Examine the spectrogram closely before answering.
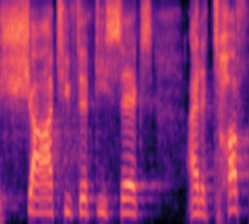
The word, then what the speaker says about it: SHA: hashing for 5,000 SATs sha 256 Dave I can't give that to you Dylan that's the a the af1 reman afran someone said hash 256 and that is not true it is sha 256 I had a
